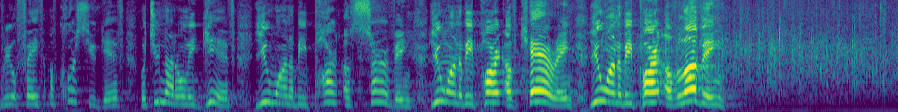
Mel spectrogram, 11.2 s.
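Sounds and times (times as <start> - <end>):
speech: 0.0 - 9.2
golf clap: 9.1 - 11.2.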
